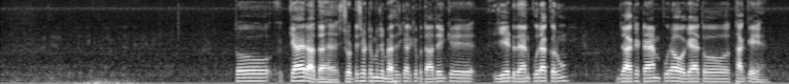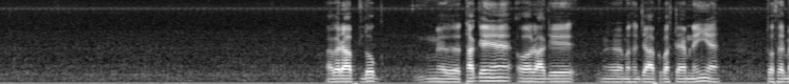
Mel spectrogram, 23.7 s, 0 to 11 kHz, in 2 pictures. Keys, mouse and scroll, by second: 1.0 click, 1.4 space, 1.7 click, 1.9 space, 2.3 ctrl+d, 2.8 click, 4.7 r, 4.9 click, 5.8 b, 6.1 space, 6.7 ctrl+click, 7.5 b, 7.8 space, 8.1 ctrl+click, 9.2-10.9 drag, 10.9 ctrl+z, 11.4-13.3 drag, 13.3-14.8 drag, 14.8 click, 15.8 space, 16.0 alt+click, 19.4 click, 20.3 click, 20.9 space, 21.1 alt+click, 23.3 ctrl+click.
